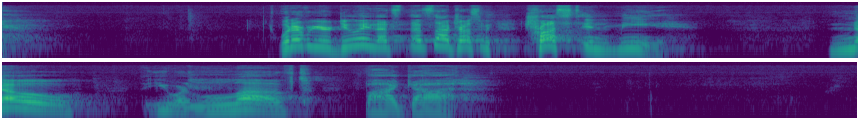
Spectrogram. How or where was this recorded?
large echoing room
